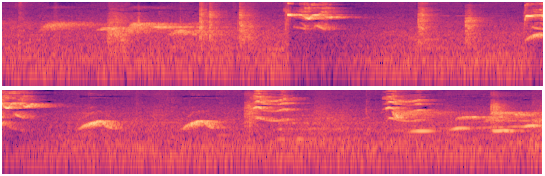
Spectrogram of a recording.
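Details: White-rumped shama being trained for competition singing, tail-flicking on its perch, gives short separated downslurred whistles and a few rising notes, spaced roughly half a second apart, amid sharp clicks.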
